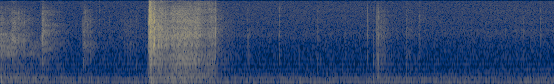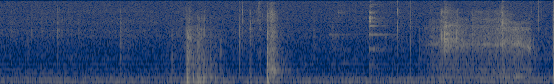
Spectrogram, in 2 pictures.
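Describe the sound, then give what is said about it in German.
A single sharp, hissing match strike flares up briefly as a candle is lit, followed by faint clicks and small handling noises in otherwise quiet surroundings, with no talking. “Ich zünde eine Kerze an.”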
